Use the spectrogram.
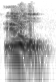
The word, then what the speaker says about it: El: And so in the Phoenician language, which we call Hebrew, the word for God is El, E-L, period. God is spelled E-L, El.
